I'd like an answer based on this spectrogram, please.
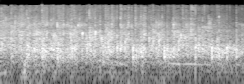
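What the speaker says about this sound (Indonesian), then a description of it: "Tepuk tangan untuk kita semuanya." A room full of people at a school Friday worship gathering claps loudly and continuously, a dense, even wash of applause with faint voices mixed in.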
